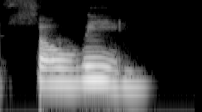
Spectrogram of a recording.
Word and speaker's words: Samhain: Und ähm, es wird tatsächlich Samhain geschrieben, wie du es auch ausgesprochen hast ähm, es ist eigentlich auch egal, wie man es letztlich ausspricht, aber ähm, die korrekte Aussprache wäre Sowin.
